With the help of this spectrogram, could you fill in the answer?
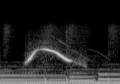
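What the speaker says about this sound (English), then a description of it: "Z gives a low whistle." A video game character gives a single rising-then-falling wolf-whistle-like tone, clear and close, over a steady low background music drone.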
